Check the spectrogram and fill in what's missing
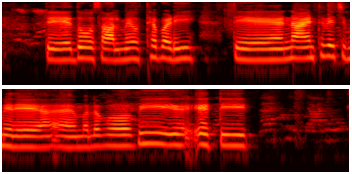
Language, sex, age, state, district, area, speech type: Dogri, female, 30-45, Jammu and Kashmir, Reasi, rural, spontaneous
